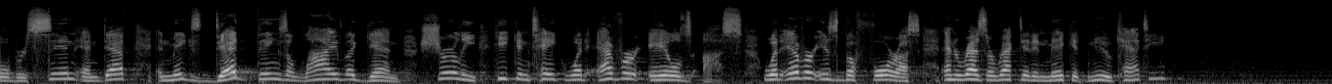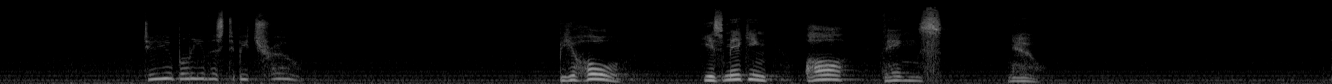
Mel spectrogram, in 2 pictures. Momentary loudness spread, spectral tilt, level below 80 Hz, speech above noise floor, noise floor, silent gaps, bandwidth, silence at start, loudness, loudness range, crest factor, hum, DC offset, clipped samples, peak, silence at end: 16 LU; -4 dB/octave; -62 dBFS; 31 dB; -60 dBFS; none; 15 kHz; 0 s; -30 LUFS; 17 LU; 22 dB; none; under 0.1%; under 0.1%; -8 dBFS; 2.95 s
